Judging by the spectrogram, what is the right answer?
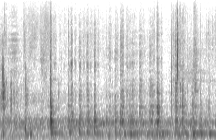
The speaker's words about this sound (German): Kein Widerspruch? Umbenennen. Hier, schreib eine Resolution.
